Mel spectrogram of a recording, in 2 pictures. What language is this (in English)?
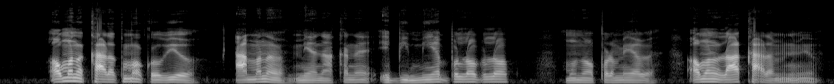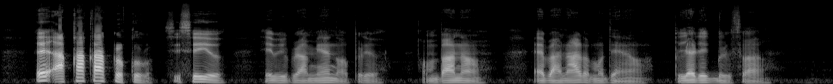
Izon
